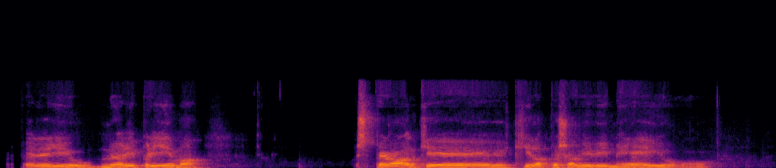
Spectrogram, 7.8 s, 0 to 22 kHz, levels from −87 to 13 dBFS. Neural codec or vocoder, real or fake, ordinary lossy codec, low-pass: none; real; Opus, 16 kbps; 10.8 kHz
